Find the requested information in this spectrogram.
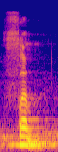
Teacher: नीचे के होंठ ऊपर के दांतों को टच करते हैं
